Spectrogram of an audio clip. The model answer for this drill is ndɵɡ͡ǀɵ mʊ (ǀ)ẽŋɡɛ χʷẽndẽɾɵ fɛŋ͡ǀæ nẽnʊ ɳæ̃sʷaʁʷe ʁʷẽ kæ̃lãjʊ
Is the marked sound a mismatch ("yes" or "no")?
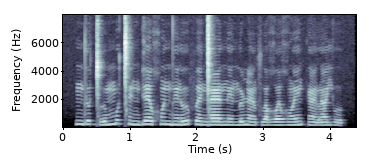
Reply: no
